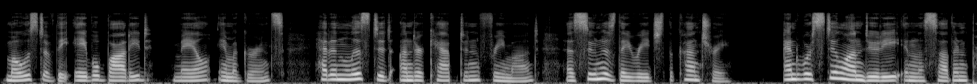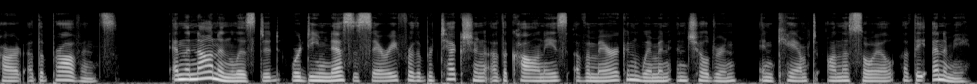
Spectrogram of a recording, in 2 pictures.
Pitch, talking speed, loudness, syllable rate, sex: 185 Hz, 170 wpm, -18 LUFS, 5.4 syllables/s, female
